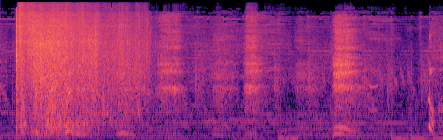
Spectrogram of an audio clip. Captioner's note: huff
